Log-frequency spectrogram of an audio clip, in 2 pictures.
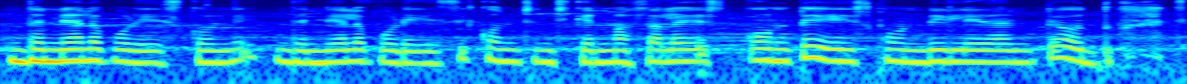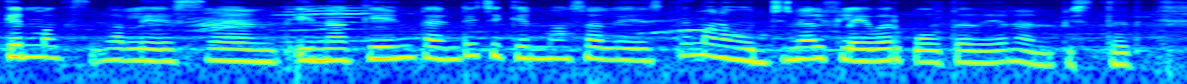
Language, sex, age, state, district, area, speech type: Telugu, female, 18-30, Telangana, Hyderabad, urban, spontaneous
